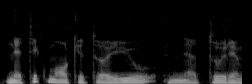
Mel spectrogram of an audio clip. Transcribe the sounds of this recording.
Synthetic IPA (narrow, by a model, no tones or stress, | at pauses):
nʲɛt̪ʲɪkmoːkʲit̪oːjuːnʲɛt̪ʊɾʲɪm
